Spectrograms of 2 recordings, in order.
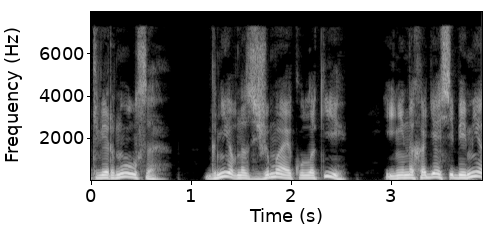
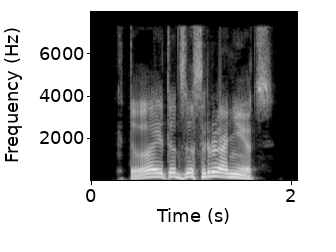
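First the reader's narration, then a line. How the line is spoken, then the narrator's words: Exasperated shout. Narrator (Russian): Не выдержав, снова закричал Ди Джорджо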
